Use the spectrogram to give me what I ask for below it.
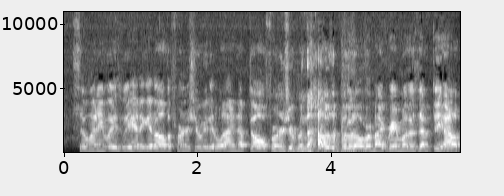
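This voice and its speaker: Amid noticeable background noise and audible room echo, a woman with a fairly low pitch rushes along at a very fast pace with hardly any pauses, in monotone, flat intonation. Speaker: elderly relative sharing family history. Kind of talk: family reminiscence, oral history interview. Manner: halting, many fillers and restarts.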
